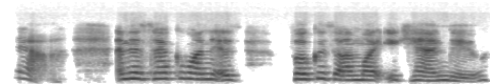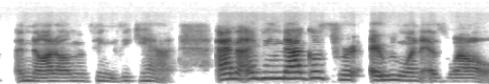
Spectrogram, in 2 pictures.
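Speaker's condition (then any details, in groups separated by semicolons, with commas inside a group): Cerebral palsy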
